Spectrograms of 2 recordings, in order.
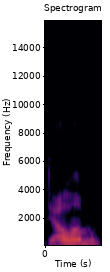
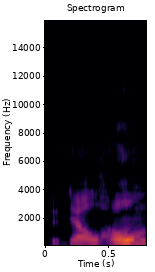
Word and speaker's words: Delhomme: Jake Delum, Jake Delhom, Jake Jake Delhomme, like you know like that's that's the difference.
